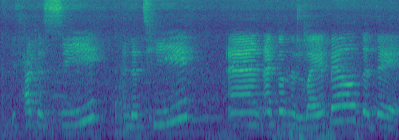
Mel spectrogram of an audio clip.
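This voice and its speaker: A woman with a Thai accent swings her pitch very widely. Audible room echo and noticeable background noise fill the recording. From Thailand. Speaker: medical technologist and streamer. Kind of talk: tutorial. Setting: at home, cut from a live stream.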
